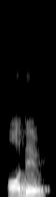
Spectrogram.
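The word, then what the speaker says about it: hors d'oeuvre: क्या है पहला है ददेव ये प्रोनंसिएशन बहुत अलग है जब स्पेलिंग लिखोगे तो बहुत अलग रहेगा तो आप इस पर मत जाना मेरा कहने का मतलब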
